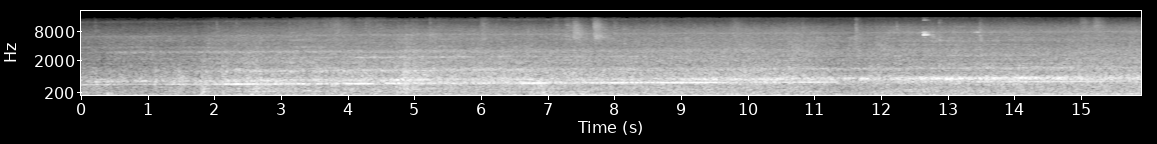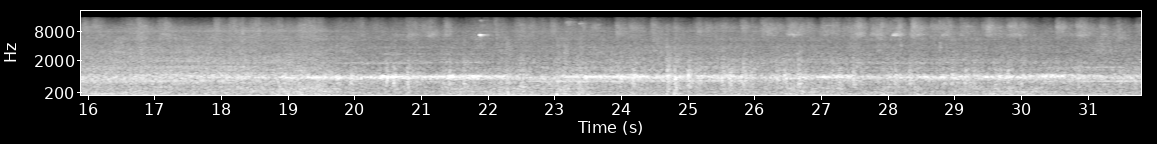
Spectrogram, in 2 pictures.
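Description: Interior running sound of a Kawasaki Heavy Industries & Kinki Sharyo C151 metro train: steady wheel-and-rail rumble with a strong traction-motor whine that rises slowly in pitch as the train gathers speed.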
